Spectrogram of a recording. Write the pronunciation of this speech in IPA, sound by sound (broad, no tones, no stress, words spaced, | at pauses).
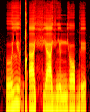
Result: ʊlʲoǃʼa fʲavʲɔ̃ mʲɔbɪ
